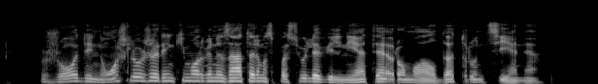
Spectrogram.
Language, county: Lithuanian, Klaipėda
